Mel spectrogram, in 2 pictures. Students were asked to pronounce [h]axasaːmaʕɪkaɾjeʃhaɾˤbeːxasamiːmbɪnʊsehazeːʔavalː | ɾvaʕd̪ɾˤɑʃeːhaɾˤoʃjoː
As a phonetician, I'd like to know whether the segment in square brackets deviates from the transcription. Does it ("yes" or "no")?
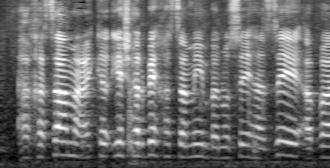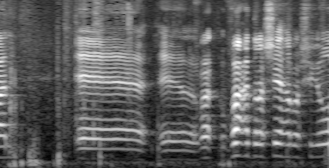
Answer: no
